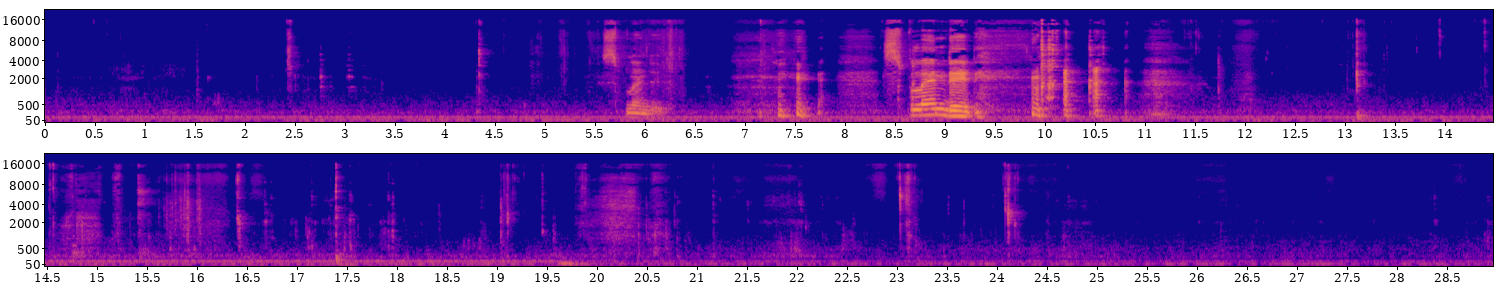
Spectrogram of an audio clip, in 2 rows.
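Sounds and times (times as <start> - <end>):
faint low hum: 0.0 - 28.9
close chewing food: 11.3 - 28.9.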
